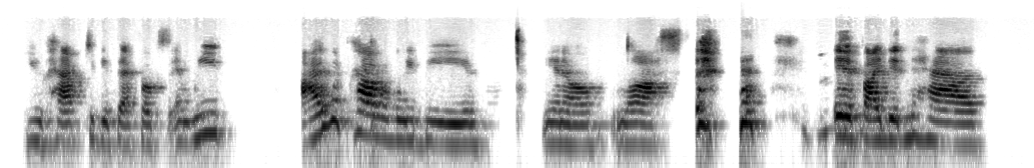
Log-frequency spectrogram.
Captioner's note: laughs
